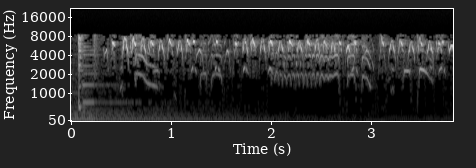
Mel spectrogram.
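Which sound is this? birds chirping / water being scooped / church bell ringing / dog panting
birds chirping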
